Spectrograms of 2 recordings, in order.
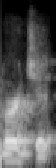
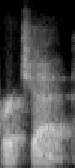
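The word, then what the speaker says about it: Burchett: this straight every time it's Tim burett not berett so I just want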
